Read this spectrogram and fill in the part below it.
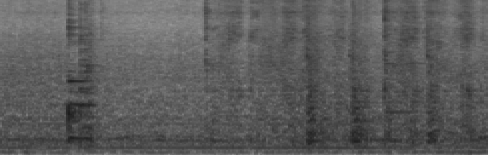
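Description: Potatoes and eggplant dropped and stirred into frying, oil-separated spice paste for a homestyle catla fish curry, giving a sharp clatter, then scraping and soft sizzling with several spoon-against-pan knocks.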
